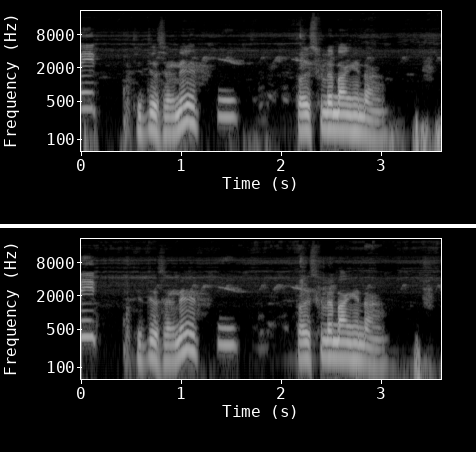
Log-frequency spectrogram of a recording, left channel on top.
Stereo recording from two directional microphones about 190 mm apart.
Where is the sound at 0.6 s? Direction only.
20° left (ahead or behind).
